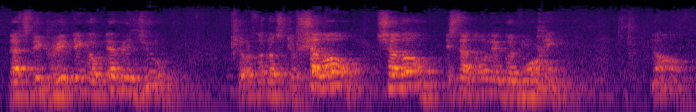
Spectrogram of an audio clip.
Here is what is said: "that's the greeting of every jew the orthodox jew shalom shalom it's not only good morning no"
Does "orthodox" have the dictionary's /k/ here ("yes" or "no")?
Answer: no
